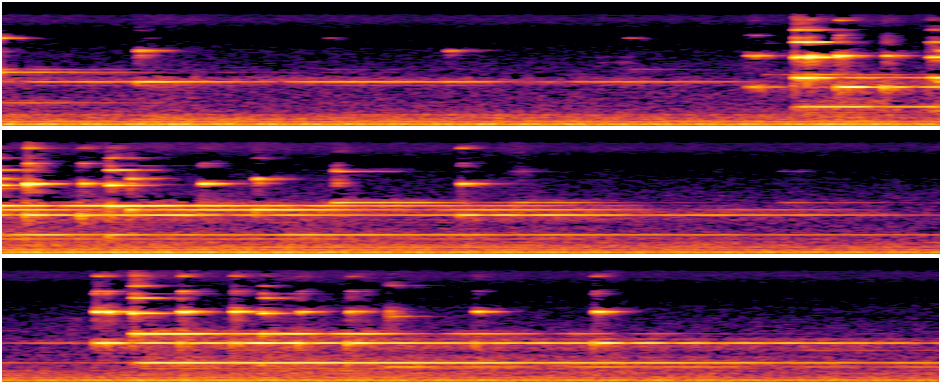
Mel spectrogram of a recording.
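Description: Hanging chimes set swinging by hand: two bursts of quick, bright tinkling about four and ten seconds in, each leaving a few clear tones ringing out and fading, over a faint low hum.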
